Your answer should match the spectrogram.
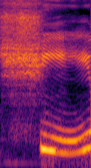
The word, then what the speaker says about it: Sidhe: So, Samhain was a time when the she-mounds, and that's Sidhe, but pronounced she, which is what a lot of people would know as the fairies.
